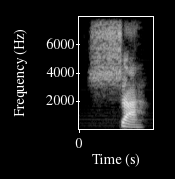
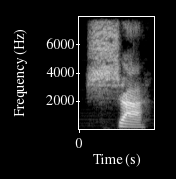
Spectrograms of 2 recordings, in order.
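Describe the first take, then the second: Both takes have the same delivery.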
